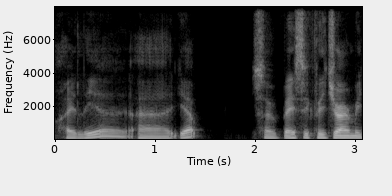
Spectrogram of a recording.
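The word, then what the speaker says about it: Ilia: Um, her name is pronounced Eia.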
